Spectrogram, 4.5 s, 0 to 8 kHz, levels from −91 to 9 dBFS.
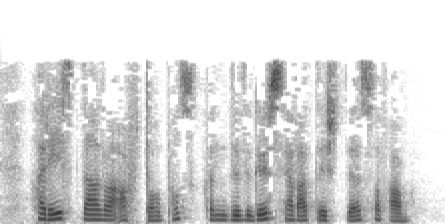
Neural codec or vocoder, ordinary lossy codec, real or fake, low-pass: codec, 16 kHz in and 24 kHz out, 0.6 kbps, FocalCodec, streaming, 4096 codes; MP3, 24 kbps; fake; 7.2 kHz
